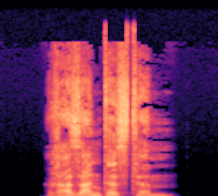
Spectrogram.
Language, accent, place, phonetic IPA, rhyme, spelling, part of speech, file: German, Germany, Berlin, [ʁaˈzantəstəm], -antəstəm, rasantestem, adjective, De-rasantestem.ogg
- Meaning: strong dative masculine/neuter singular superlative degree of rasant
